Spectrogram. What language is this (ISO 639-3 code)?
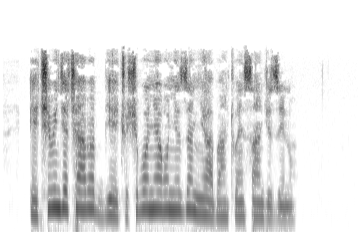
lug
